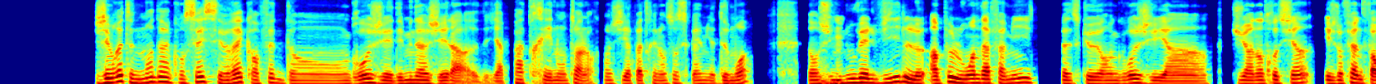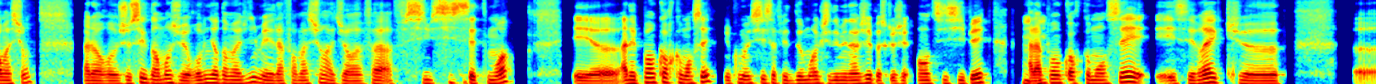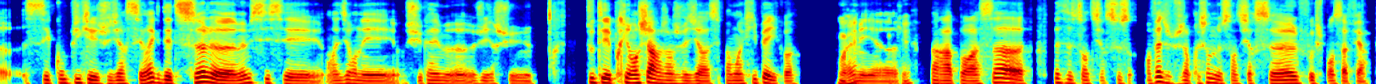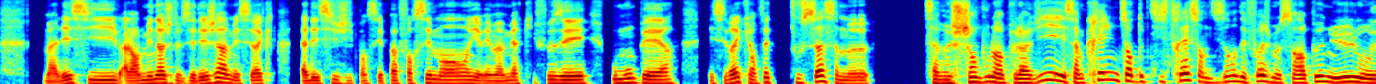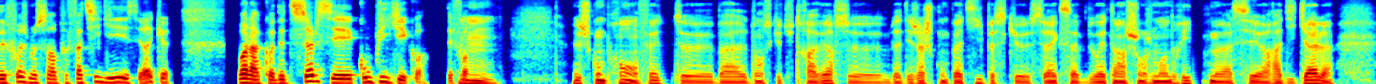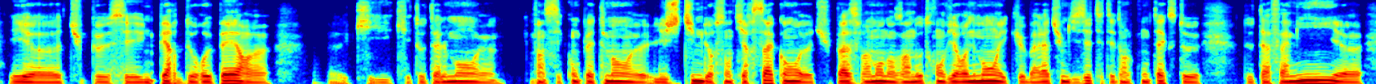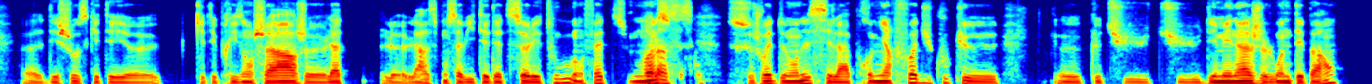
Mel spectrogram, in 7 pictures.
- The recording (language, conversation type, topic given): French, advice, Comment s’adapter à un déménagement dans une nouvelle ville loin de sa famille ?
- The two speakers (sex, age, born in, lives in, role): male, 20-24, France, France, user; male, 35-39, France, France, advisor
- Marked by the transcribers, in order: stressed: "très"; other background noise; stressed: "anticipé"; teeth sucking; stressed: "compliqué"; stressed: "radical"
